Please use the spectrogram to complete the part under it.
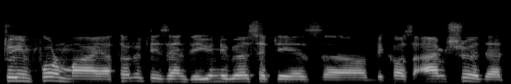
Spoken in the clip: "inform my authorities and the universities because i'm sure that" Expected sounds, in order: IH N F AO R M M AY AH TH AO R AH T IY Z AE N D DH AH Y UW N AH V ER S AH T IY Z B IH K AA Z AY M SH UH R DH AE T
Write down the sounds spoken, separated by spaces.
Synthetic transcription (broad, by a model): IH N F AO R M M AY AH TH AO R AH T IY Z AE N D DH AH Y UW N AH V ER S AH T IY Z B IH K AA Z AY M SH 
